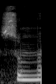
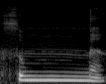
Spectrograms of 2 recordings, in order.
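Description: First: The first consonant is an s sound. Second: The first consonant is a th sound. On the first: The speaker calls it wrong. "اس کو سین بنانا غلط ہے, ثم نہیں ہے یہ" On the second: The speaker calls it right. "یہ ہے ثم"

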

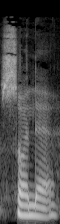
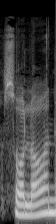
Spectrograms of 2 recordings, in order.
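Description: First: The L sound is light and thin. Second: The L sound is heavy and thick. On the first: The speaker calls it right. "لام لائٹ ہے" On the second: The speaker calls it wrong. "صلا نہیں"

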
